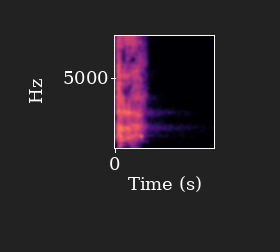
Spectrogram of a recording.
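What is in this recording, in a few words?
German, attack light; de DE; VO; bloom minigame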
